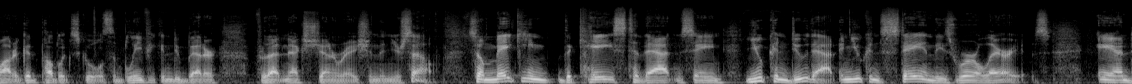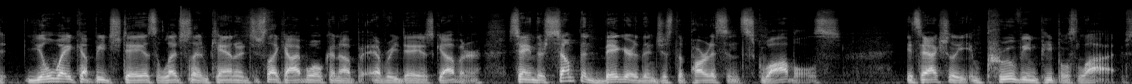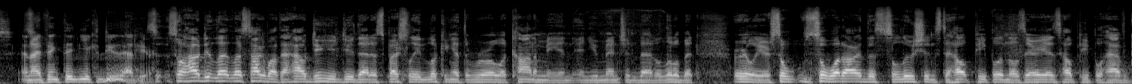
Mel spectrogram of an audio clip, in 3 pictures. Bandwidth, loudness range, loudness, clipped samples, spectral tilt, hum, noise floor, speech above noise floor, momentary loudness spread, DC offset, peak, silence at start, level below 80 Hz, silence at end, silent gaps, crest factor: 15.5 kHz; 4 LU; -20 LUFS; under 0.1%; -5.5 dB/octave; none; -49 dBFS; 29 dB; 9 LU; under 0.1%; -2 dBFS; 0 s; -42 dBFS; 0 s; none; 18 dB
